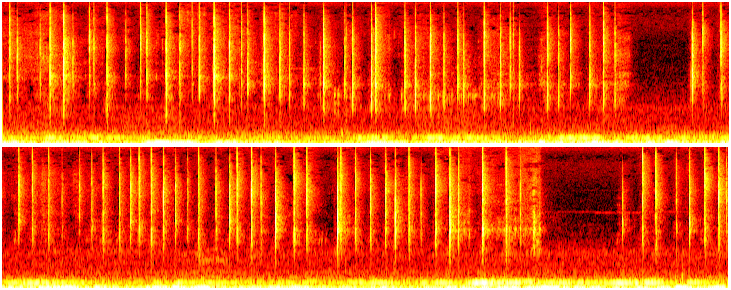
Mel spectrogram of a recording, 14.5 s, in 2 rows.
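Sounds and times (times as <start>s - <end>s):
long fingernails tapping: 0.0s - 6.3s, 6.9s - 12.6s, 13.4s - 14.5s.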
